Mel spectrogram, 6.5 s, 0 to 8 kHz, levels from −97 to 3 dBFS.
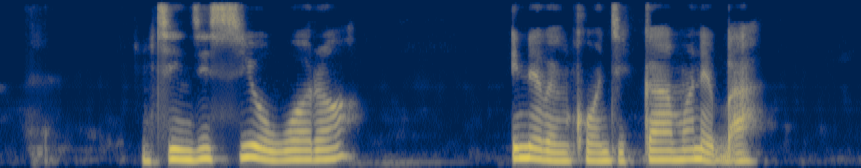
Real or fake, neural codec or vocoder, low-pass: fake; codec, 24 kHz, 1.2 kbps, DualCodec; 7.2 kHz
